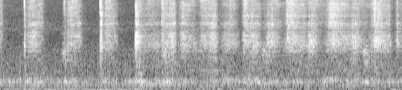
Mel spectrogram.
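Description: Round fibre-bristle paintbrush brushing wet watercolour onto sketch paper: a quick, uneven run of short, faint scratchy strokes, several a second.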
